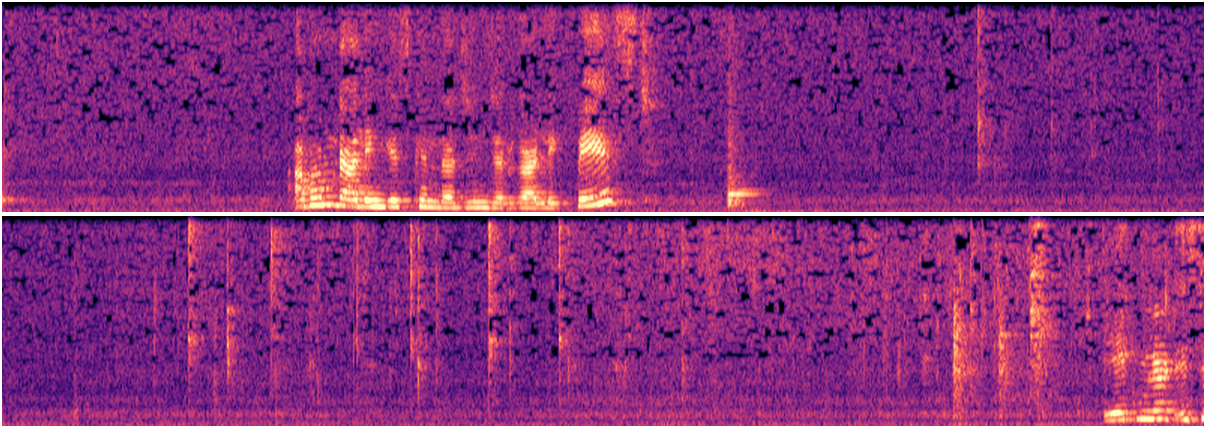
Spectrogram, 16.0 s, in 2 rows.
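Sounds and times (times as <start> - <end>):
onions sizzling in hot oil: 0.0 - 16.0
spoon tapping a pot: 4.8 - 5.1.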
